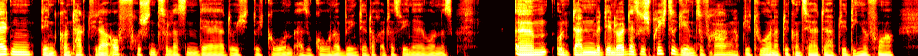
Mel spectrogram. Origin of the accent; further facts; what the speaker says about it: East Germany, Germany; Bin ja Ossi, und als Ossi mal nach Tokio und Korea und so zu kommen, das war reizvoll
